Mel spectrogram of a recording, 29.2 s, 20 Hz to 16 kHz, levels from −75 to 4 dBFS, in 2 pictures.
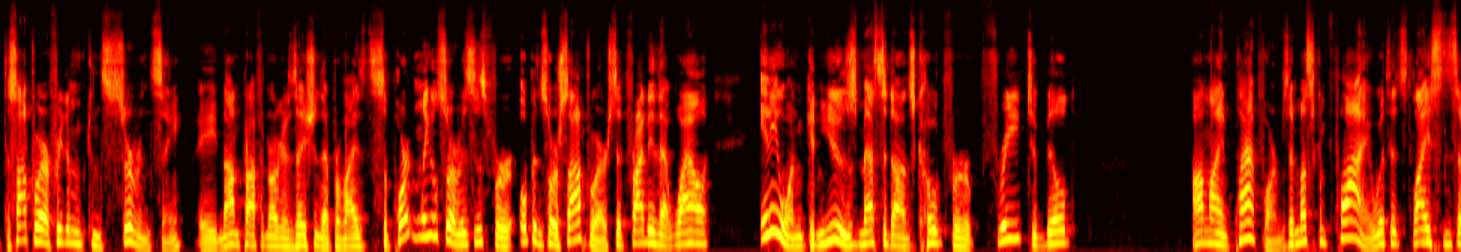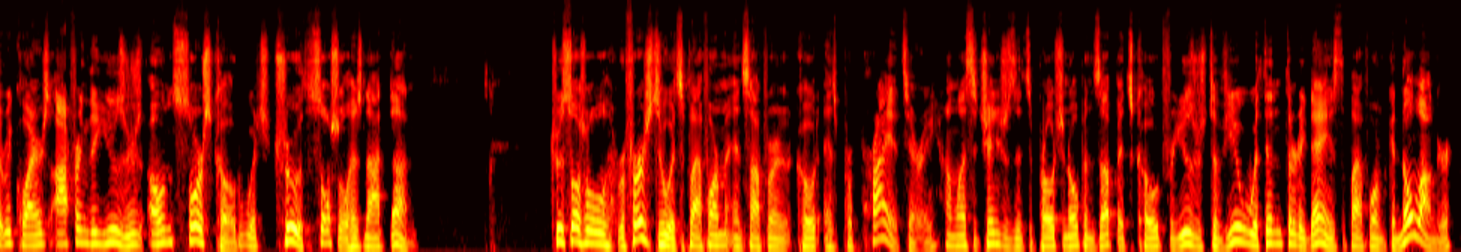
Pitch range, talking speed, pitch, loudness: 125-175 Hz, 175 wpm, 150 Hz, -18 LUFS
